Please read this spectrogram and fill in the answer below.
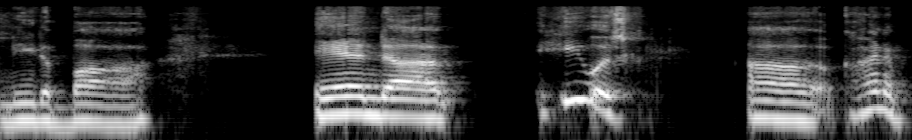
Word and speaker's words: Needabeh: Now, it's spelled, if you looked at how it's spelled, it's Needabeh, B-E-H, but it was pronounced Needabeh.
